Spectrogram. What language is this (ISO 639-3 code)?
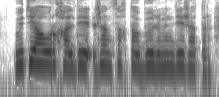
kaz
